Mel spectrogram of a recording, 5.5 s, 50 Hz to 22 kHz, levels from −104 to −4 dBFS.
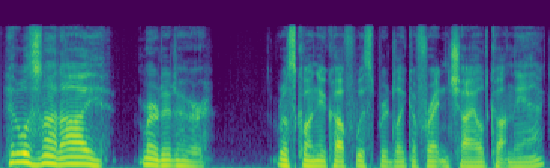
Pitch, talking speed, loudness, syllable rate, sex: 125 Hz, 175 wpm, -18 LUFS, 5.6 syllables/s, male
